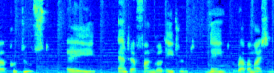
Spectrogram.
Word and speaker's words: rapamycin: a antifungal agent named rapamycin grappa from the first syllable of Rapa Nui and my sin for anti fungal so this compound was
